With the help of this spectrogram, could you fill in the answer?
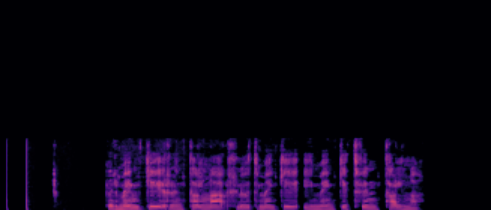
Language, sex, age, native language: Icelandic, female, 40-49, Icelandic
